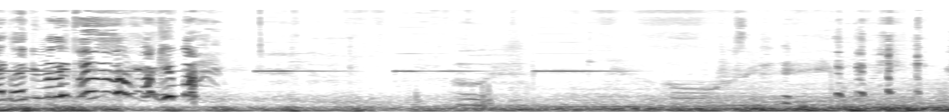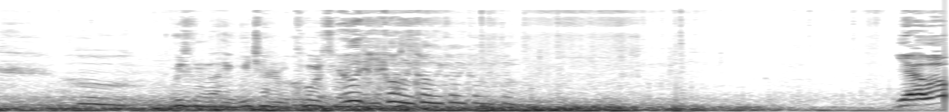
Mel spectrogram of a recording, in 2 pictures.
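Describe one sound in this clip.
A car engine rumbles low while driving.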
